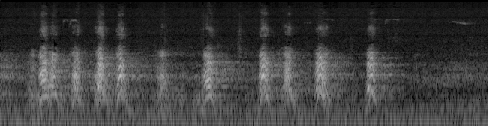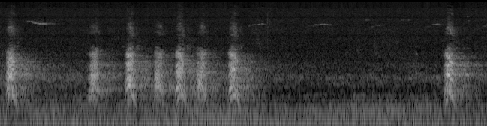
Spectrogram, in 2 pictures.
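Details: Guard dogs at a taxi yard in New Orleans bark in a noise-violation recording: sharp single barks and quick clusters spread irregularly, with a quiet gap midway, over steady low traffic hum.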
